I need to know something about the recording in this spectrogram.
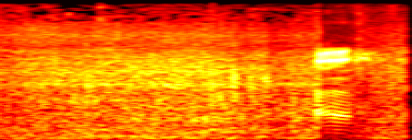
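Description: Steady low outdoor rumble, like traffic and wind on a handheld microphone. A man's voice starts again near the end.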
